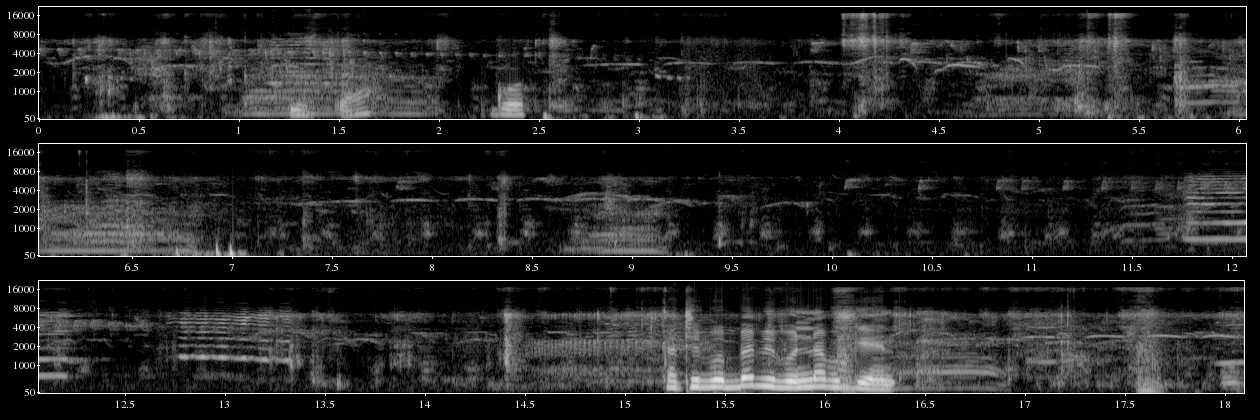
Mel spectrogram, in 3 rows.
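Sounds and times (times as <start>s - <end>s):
chickens clucking and chirping: 0.0s - 18.0s
animal bleating: 0.9s - 2.0s, 4.7s - 6.9s, 11.6s - 13.5s, 14.4s - 15.2s, 16.3s - 18.0s.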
